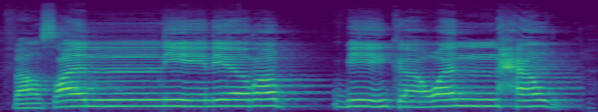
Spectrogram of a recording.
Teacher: Di situ ada nun yang bertemu ha, termasuk dari hukum tajwid izhar halqi, ya, izhar halqi. Nun bertemu dengan ha, maka kita baca izhar halqi, artinya jelas di dalam tenggorokan. Wanhar, di situ juga ada huruf ra tafkhim kembali karena ra yang sukun sebelumnya berbaris fathah.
